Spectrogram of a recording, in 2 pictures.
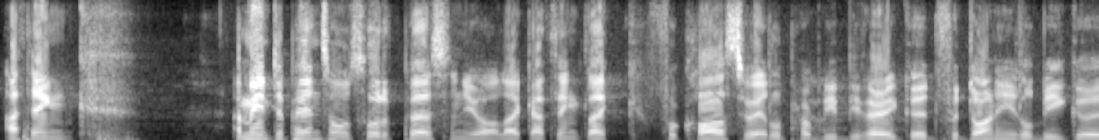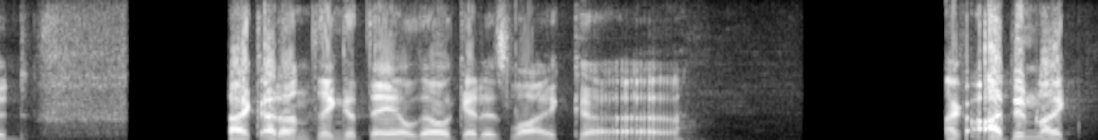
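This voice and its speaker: A man's voice: mid-range voice, fairly quick, a bit bright, no echo. A young man with a South African accent chatting casually as a podcast guest, in a hesitant, repetitive, slangy way. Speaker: podcast guest, esports player. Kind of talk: casual chat.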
